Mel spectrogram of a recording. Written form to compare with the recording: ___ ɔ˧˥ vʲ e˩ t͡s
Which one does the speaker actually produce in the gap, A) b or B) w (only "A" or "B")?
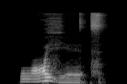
B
